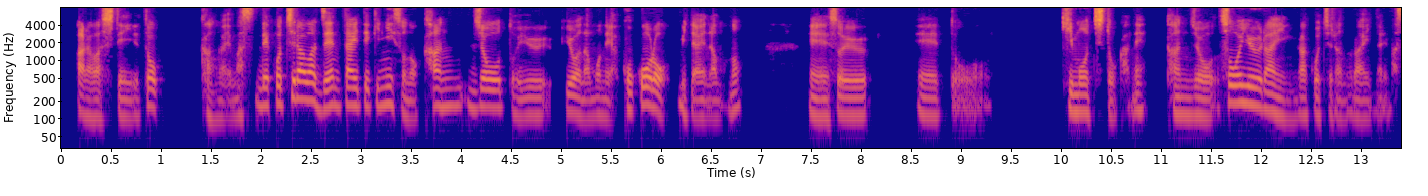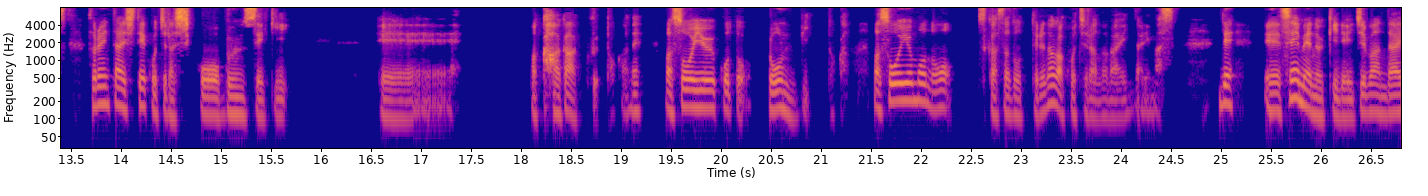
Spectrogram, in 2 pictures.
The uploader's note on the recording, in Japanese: 説明会の内容を音声のみアップしました。本来はZOOMで行ったものなので画像があります。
